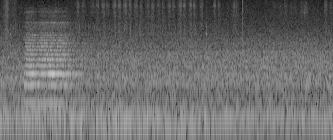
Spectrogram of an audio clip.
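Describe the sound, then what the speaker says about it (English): A loud semi-truck horn blares briefly in the distance near the start, then fades into quiet background rumble. "Okay, semi-truck, we heard your horn."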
